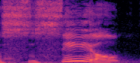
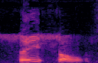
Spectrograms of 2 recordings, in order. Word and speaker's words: Cecil: Cecile from Texas. How are you tonight? Well, it's Cecil. Cecil. Yeah, my producer pronounced it Cecile.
